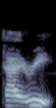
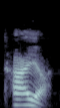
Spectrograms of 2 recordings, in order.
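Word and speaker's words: Tyre: America say Tyrie no don't pronounce it like that it's not Tyrie it's Tia right because when you when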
